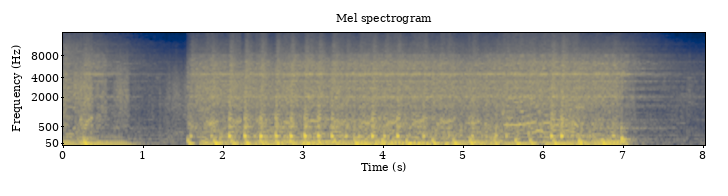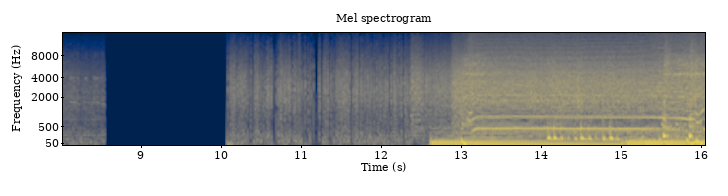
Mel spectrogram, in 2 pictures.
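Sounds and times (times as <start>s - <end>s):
rapid drumming: 0.0s - 7.7s, 12.6s - 16.0s
distorted guitar: 0.0s - 8.4s, 10.1s - 16.0s.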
